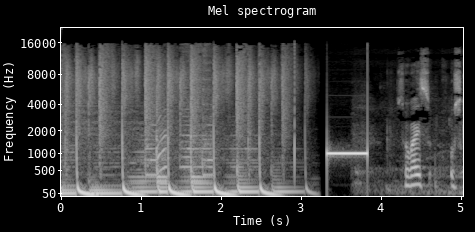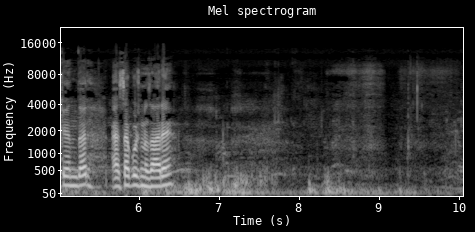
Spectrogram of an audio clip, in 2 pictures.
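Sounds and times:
electronic music with bass drum: 0:00.0 - 0:03.2
loud steady beep: 0:03.3 - 0:03.8.

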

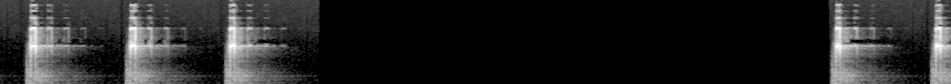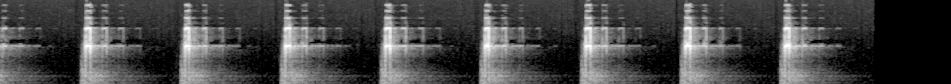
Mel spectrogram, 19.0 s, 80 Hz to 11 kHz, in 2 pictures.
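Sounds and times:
timer tick with bright ring: 0:00.3 - 0:00.7, 0:01.3 - 0:01.7, 0:02.3 - 0:02.8, 0:09.4 - 0:17.8.

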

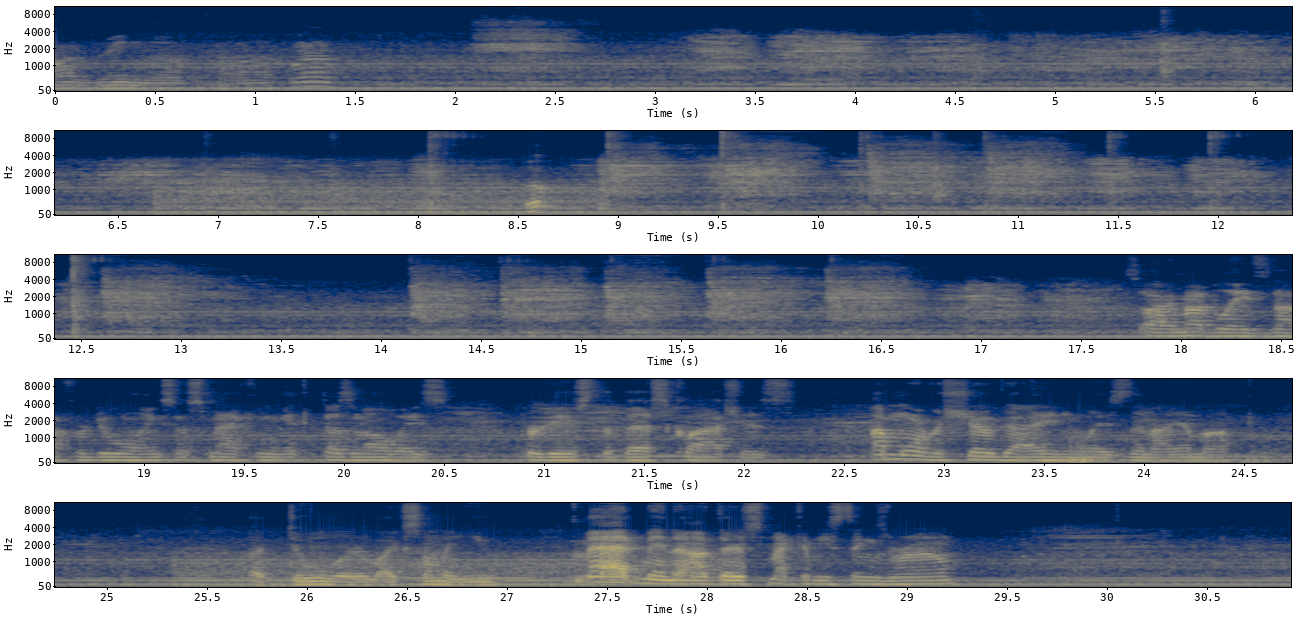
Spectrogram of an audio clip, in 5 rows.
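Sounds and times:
lightsaber blade hum: 0:02.1 - 0:17.7, 0:24.8 - 0:28.5
lightsaber clash effect: 0:06.7 - 0:13.1.

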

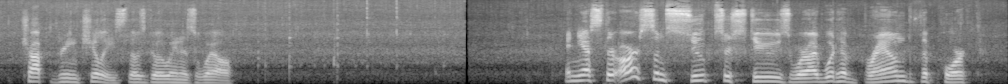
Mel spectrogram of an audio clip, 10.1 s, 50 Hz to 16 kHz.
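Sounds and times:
faint sizzling in a pot: 0:00.0 - 0:10.0.

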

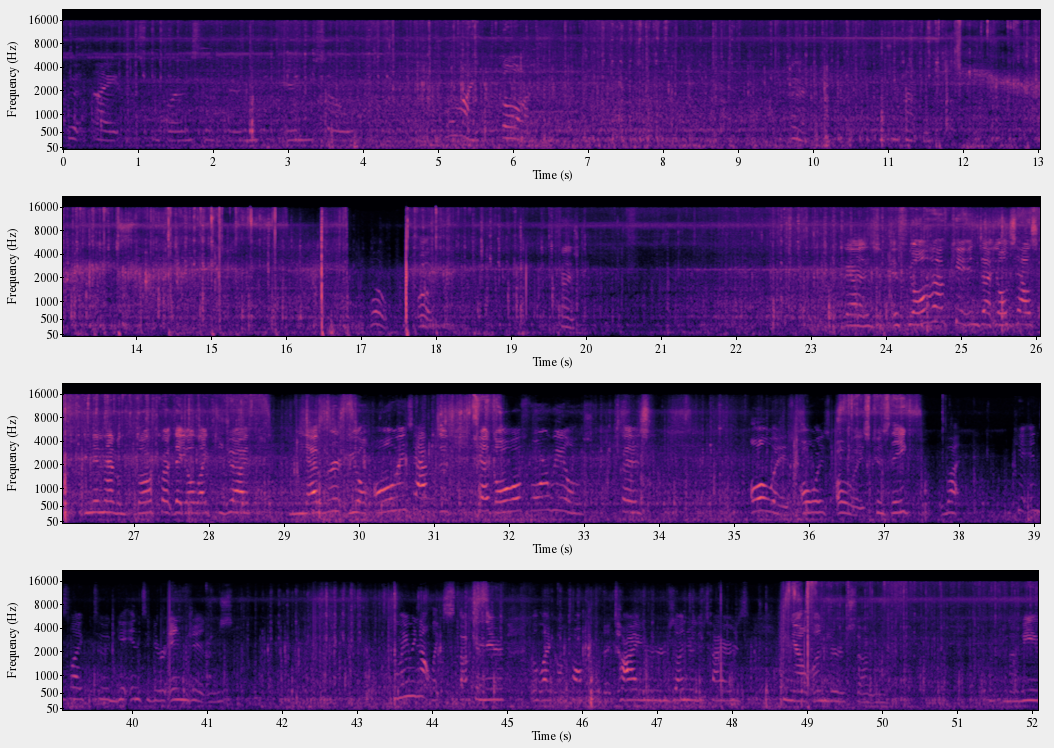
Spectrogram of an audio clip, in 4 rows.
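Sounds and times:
indistinct talking: 0:00.0 - 0:34.3, 0:43.4 - 0:50.3, 0:51.3 - 0:52.0
golf cart running: 0:00.0 - 0:52.0.

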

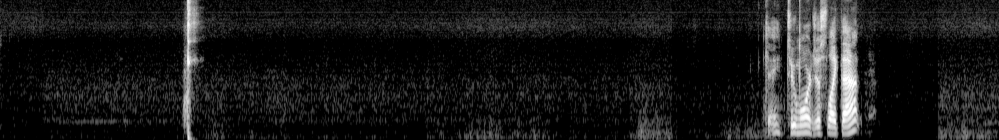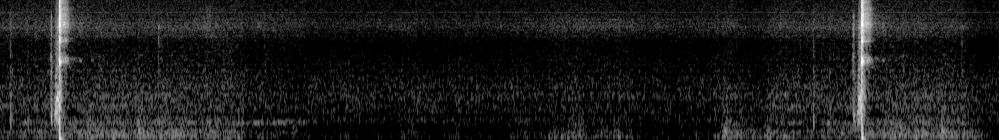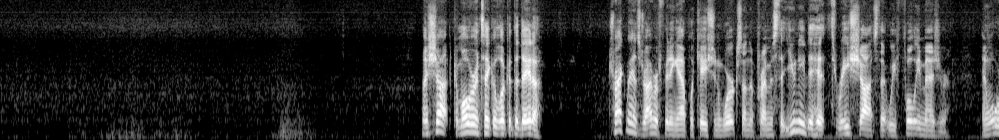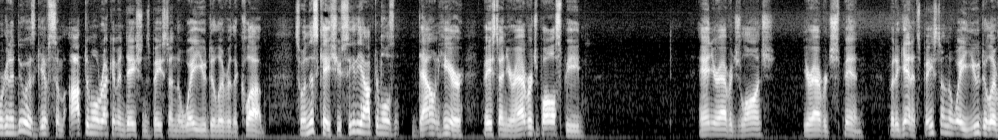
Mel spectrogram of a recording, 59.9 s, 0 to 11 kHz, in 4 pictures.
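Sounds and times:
golf driver striking ball: 0:02.8 - 0:03.1, 0:15.7 - 0:16.3, 0:27.8 - 0:28.3.

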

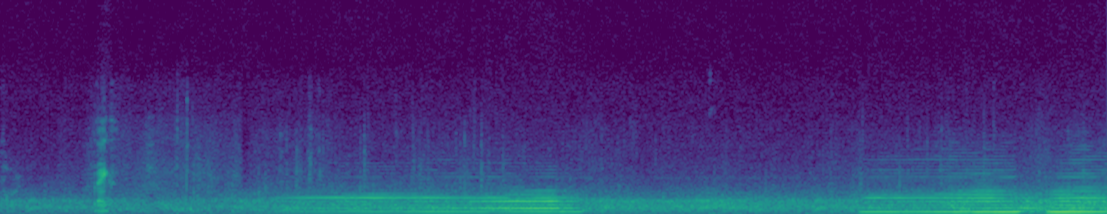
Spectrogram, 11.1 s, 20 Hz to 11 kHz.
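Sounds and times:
rumbling haze: 0:00.0 - 0:11.0
low brass chords: 0:02.7 - 0:06.1, 0:08.5 - 0:11.0.

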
